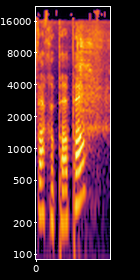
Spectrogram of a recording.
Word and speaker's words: Whakapapa: I'd like to preface this with a WH in Māori is an F phonetically, so it is called Whakapapa, which I didn't know until halfway through the hike and someone had told me.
